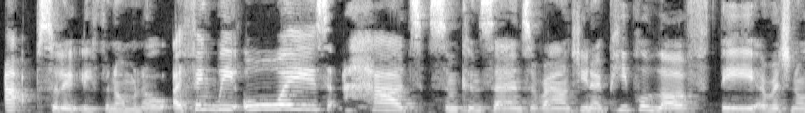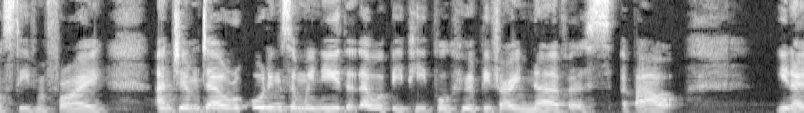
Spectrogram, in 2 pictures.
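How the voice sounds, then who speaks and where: A woman talking effusively and emphatically about creative work in a conversational panel interview. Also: mid-range voice. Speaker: audiobook production team member on a panel. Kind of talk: enthusiastic panel interview talk.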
